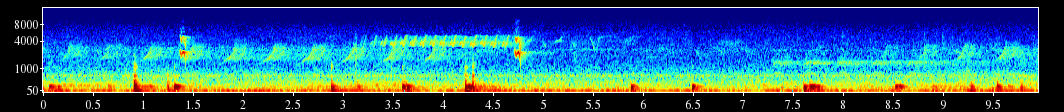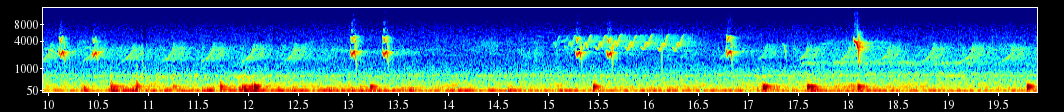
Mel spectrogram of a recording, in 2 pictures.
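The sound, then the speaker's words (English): Repeated short, sharp calls of one lone male red crossbill (large race), perched in a large white pine across a creek, sound in scattered pairs and bursts, with a rapid chattering series over steady low background rumble; no one speaks. “It was one lone male red crossbill, large race, and I see him sitting in the large white pine across the hollow, across the creek.”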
